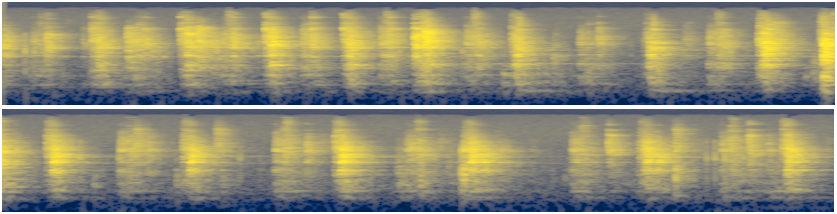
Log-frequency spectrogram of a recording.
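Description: Manual hoist being worked to lift a heavy engine-and-gearbox load off the floor: short metallic clinks in a steady rhythm of about two strokes a second.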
